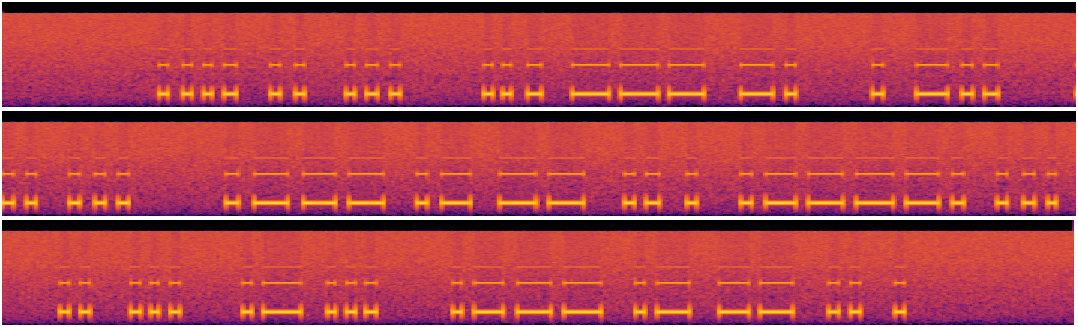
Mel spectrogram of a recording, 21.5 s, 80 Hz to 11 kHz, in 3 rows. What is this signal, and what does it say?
Morse code, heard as a keyed tone, hand-sent with a straight key, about 16 wpm, 500 Hz. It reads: HIS SON ED IS JAMIE'S IS AS JAMIE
